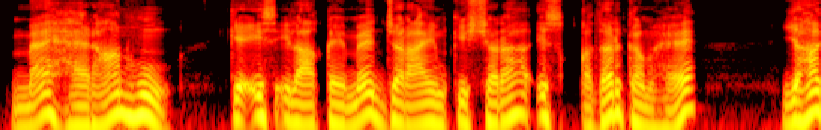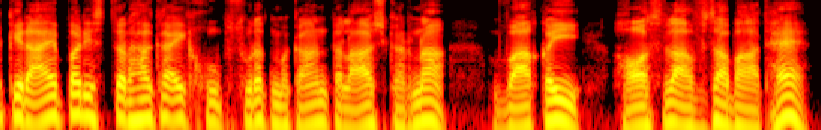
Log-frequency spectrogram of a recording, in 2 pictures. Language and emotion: Urdu, surprised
